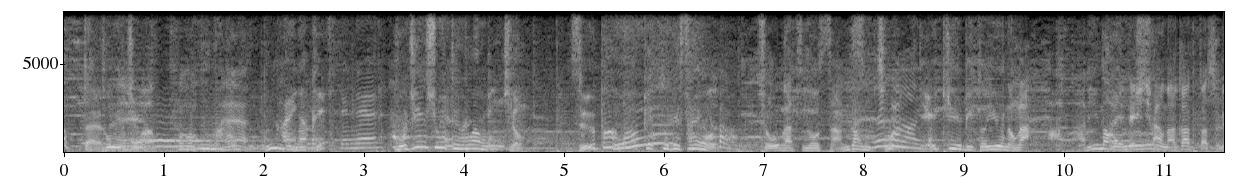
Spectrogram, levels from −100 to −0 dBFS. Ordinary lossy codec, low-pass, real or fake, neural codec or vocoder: none; none; fake; codec, 16 kHz, 2 kbps, FunCodec, trained on Chinese and English, 25 frames a second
